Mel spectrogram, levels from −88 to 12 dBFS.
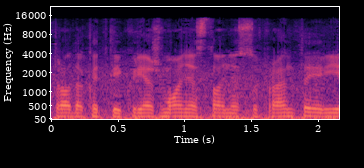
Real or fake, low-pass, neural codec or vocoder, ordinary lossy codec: real; 14.4 kHz; none; AAC, 48 kbps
